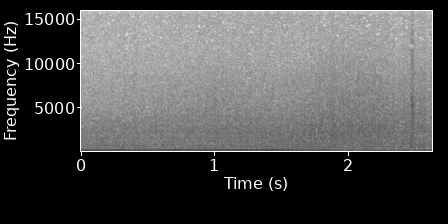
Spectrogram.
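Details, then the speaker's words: Gen 3 Hemi Dodge Challenger V8 during tuning on a base tune, exhaust believed stock, possibly Flowmaster mufflers: a deep, steady drone with a mild rumble and no rasp. A daily-driver exhaust note, so normal. "Perfect like daily driver exhaust. Nothing too crazy."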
